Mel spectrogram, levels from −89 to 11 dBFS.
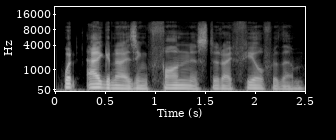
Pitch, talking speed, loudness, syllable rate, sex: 95 Hz, 190 wpm, -22 LUFS, 5.3 syllables/s, male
